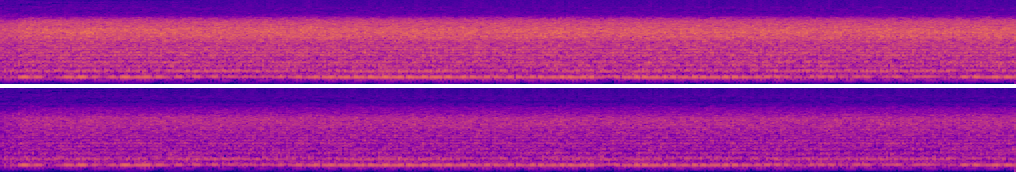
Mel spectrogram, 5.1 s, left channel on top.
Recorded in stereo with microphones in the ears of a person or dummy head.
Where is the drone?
35° left (ahead or behind).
